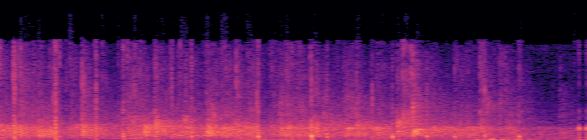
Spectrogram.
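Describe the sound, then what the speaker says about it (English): A conference audience at a youth forum claps in dense, steady applause that fills the whole moment, close and loud, with no voices over it. "you could give them an applause"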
